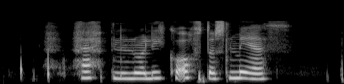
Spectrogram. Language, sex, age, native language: Icelandic, female, 10, Icelandic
